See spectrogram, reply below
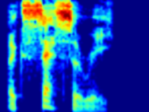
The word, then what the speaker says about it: accessory: Accessory. Four syllables, and it's the second syllable again. Accessory.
